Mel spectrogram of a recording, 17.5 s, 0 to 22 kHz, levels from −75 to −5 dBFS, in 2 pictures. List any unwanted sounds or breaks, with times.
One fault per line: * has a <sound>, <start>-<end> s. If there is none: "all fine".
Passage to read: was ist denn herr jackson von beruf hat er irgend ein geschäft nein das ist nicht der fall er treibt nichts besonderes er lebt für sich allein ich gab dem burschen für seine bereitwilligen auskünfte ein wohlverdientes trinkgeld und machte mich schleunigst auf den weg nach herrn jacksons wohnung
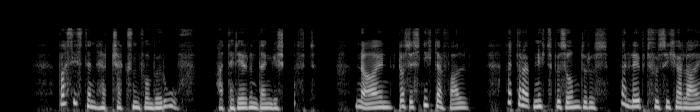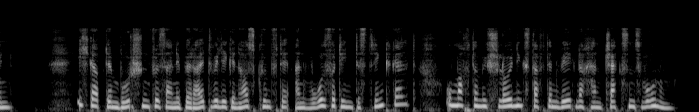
* has a dropout, 3.5-3.7 s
